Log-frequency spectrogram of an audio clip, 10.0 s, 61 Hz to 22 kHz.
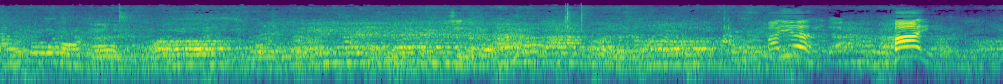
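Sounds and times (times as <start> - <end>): group of voices chanting: 0.0 - 10.0.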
